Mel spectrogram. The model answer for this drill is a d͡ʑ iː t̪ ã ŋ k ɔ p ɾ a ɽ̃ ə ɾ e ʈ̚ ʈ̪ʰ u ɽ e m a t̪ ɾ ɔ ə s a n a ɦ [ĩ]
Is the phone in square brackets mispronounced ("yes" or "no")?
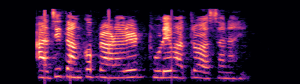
yes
